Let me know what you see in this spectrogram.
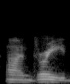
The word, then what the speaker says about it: Andrade: There was a match, boxing, between David Benavidez and Demetrius Boo Boo Andrade, or Andre, the way that he pronounces it.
